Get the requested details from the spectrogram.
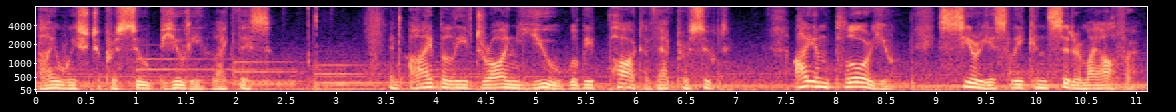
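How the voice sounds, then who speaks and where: A man acts out a proud young male art student from a video game, an anime rival with formal, theatrical diction. His delivery swings widely in pitch and is fiercely loyal in temper. Clear music plays behind him. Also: animated, unhurried, lightly acted. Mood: earnest, formal. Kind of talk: English video game voice acting.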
